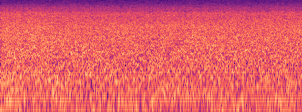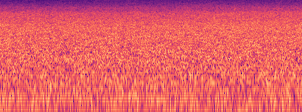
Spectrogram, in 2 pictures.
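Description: Waterfall rushing, a loud, steady, even roar of falling water with no other sound standing out.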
